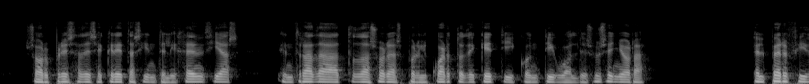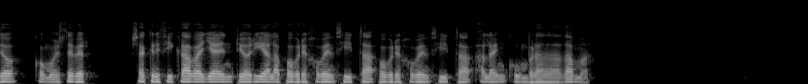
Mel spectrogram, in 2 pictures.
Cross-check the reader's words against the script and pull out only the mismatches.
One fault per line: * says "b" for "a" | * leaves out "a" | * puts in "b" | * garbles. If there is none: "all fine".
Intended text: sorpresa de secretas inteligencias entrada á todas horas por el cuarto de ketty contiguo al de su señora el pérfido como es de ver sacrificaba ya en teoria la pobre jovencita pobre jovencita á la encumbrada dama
all fine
